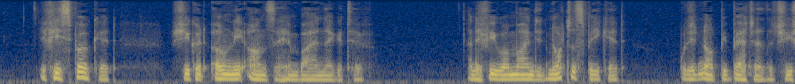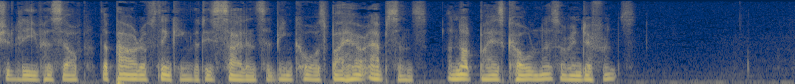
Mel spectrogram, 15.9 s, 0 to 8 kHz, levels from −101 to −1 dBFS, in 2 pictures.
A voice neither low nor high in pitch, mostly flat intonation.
No: low, 110 Hz; narrow, 2.1 semitones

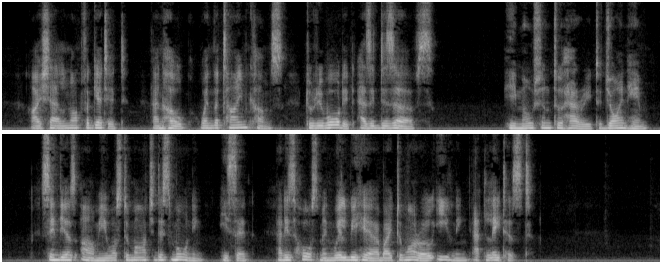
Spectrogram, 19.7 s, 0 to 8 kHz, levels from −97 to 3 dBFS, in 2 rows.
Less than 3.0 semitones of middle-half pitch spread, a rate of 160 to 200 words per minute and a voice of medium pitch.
No: narrow, 2.6 semitones; slow, 135 wpm; medium, 145 Hz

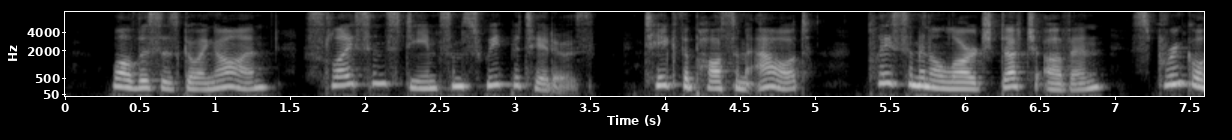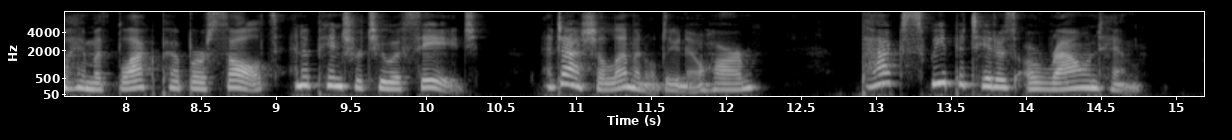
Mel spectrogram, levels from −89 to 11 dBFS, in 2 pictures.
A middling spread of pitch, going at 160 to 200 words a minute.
No: wide, 6.1 semitones; average, 190 wpm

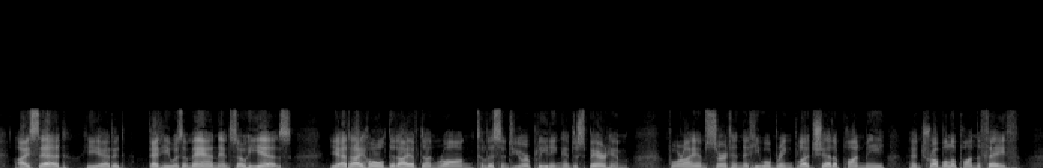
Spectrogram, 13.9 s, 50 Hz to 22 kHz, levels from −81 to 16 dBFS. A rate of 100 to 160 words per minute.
No: average, 200 wpm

